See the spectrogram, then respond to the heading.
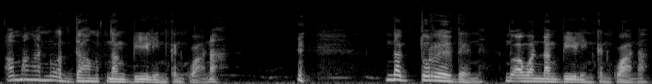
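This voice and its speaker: Animated, suspicious Ilocano office man. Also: medium pitch, moderate pace. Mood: wary, scheming. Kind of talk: Ilocano radio drama acting. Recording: music behind the voice.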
